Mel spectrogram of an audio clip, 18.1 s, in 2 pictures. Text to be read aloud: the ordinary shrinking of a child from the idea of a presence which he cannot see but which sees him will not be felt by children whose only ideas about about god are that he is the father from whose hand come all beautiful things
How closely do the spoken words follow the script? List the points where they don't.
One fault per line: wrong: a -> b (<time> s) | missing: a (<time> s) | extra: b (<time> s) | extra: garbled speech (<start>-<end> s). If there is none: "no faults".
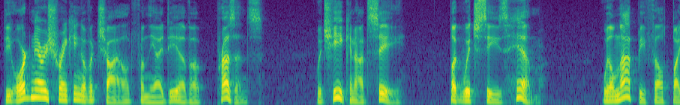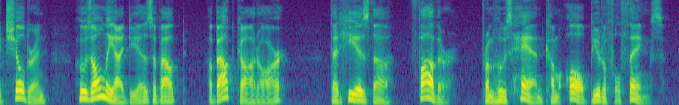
no faults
